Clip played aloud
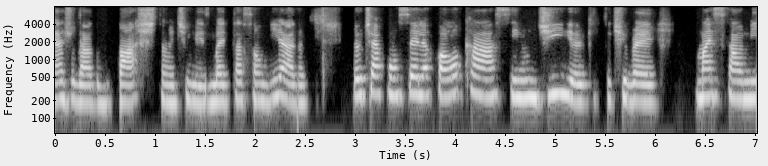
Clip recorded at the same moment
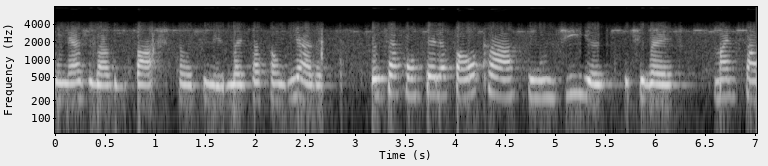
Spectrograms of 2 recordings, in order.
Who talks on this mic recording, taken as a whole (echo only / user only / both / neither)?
echo only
